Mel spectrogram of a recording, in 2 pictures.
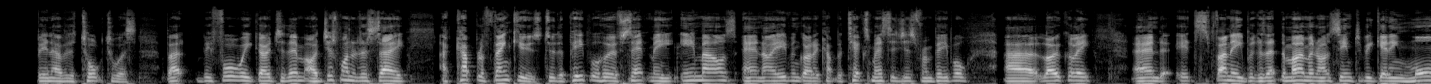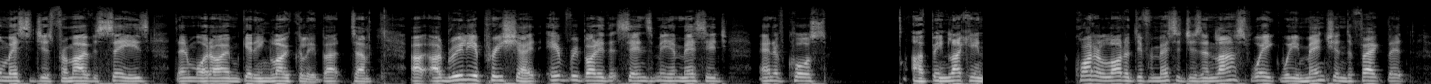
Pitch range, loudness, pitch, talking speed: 150-175 Hz, -20 LUFS, 165 Hz, 205 wpm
